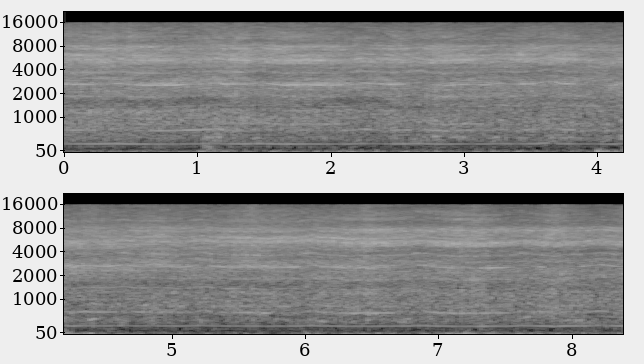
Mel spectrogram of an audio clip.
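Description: Cordless drill spinning a round brush attachment against a carpet floor mat: a steady motor hum over the scrubbing hiss of bristles on carpet fibres, agitating freshly sprayed carpet cleaner into the pile.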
